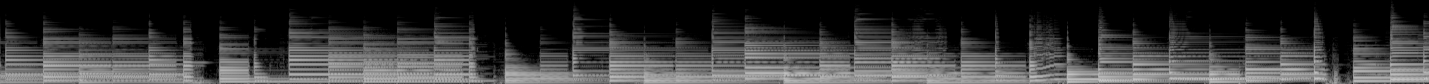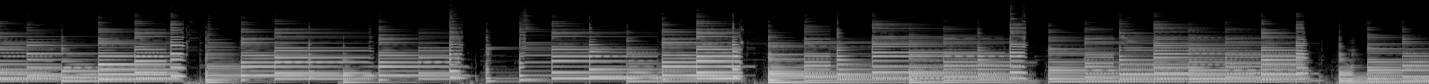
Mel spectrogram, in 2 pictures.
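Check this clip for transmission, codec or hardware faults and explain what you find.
Listening through the music, I find nothing in the signal that points to a transmission, codec or hardware fault.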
